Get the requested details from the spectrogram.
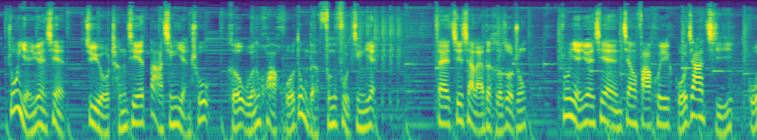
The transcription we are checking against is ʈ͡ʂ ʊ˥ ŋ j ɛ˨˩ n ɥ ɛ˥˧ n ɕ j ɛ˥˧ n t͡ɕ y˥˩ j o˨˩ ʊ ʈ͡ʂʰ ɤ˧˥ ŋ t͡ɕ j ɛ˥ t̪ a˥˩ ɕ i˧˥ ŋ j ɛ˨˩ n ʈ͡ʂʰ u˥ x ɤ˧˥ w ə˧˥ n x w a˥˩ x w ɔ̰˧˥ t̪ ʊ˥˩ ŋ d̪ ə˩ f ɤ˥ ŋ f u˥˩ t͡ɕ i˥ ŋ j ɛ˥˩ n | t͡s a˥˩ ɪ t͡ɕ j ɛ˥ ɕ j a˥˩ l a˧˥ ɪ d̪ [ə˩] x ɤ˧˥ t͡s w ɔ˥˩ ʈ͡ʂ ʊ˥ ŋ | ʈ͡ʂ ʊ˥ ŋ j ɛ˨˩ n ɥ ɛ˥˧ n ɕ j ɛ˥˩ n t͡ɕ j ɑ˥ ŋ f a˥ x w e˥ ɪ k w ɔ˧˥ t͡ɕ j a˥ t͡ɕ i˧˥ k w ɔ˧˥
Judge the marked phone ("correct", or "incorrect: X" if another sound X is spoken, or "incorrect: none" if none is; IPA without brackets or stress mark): incorrect: ə˧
